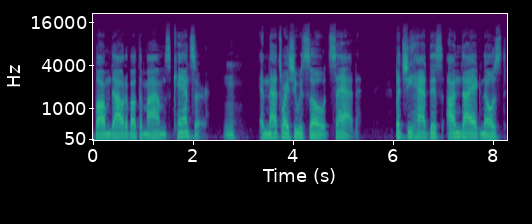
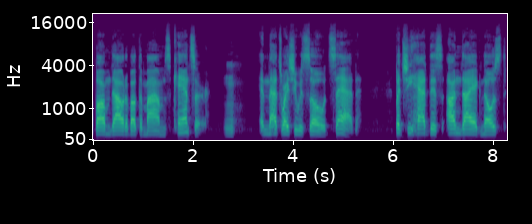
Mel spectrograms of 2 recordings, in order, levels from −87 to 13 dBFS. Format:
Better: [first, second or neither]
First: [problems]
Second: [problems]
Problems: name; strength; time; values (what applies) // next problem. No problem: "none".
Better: first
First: none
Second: thin; very; fading below 350 Hz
